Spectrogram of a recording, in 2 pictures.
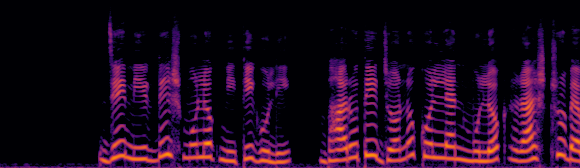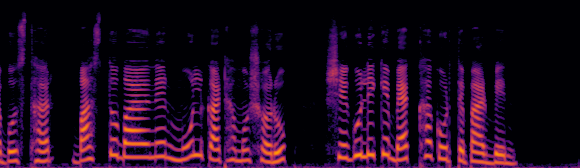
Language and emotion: Bengali, neutral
